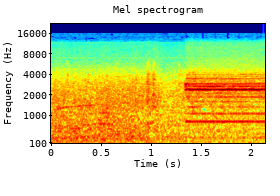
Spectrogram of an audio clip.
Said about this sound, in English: Now, Andy's car pulls up to a large brick apartment building.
